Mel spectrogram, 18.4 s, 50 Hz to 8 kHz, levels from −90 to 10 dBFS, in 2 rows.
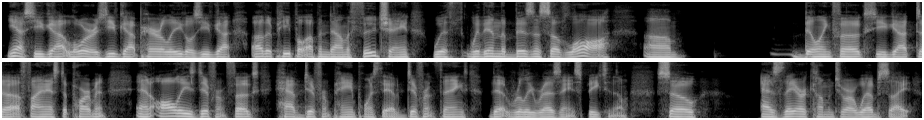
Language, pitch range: English, 120-140 Hz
